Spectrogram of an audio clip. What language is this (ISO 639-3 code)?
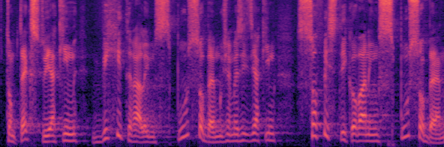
ces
